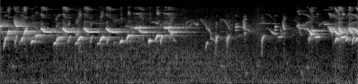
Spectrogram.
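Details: Elaborate European goldfinch song, alongside canaries and mules, intended to encourage other songbirds: quick high twittering and trills, a quieter stretch of scattered chirps, then a renewed bright trill.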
